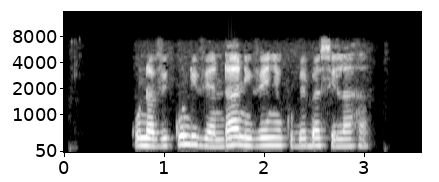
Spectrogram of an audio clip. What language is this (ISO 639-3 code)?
swa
